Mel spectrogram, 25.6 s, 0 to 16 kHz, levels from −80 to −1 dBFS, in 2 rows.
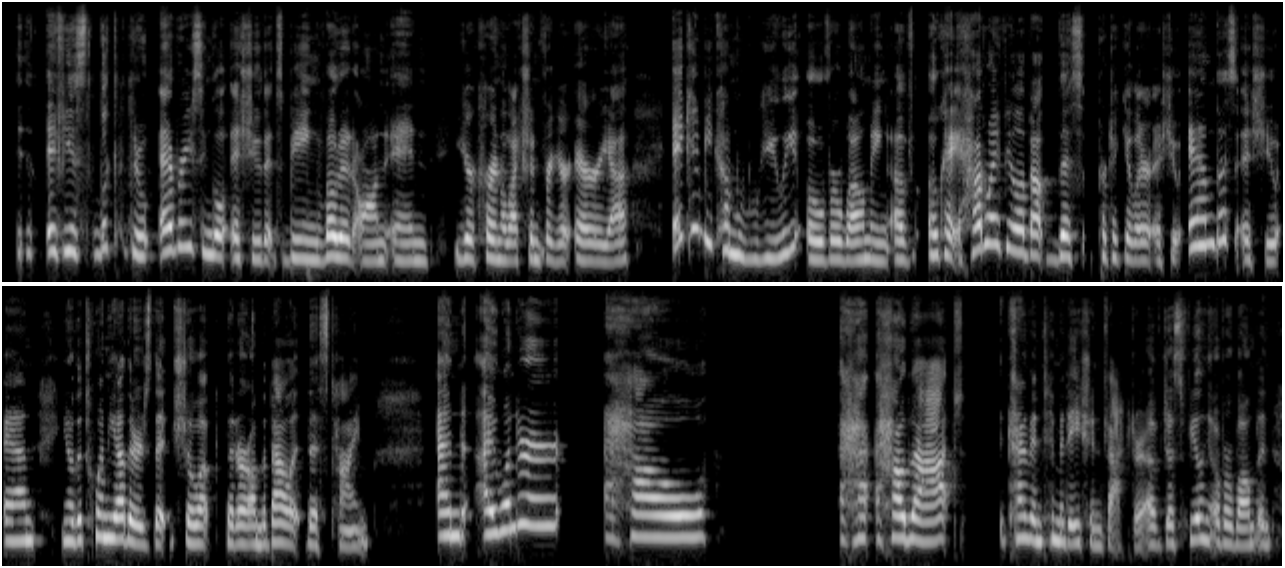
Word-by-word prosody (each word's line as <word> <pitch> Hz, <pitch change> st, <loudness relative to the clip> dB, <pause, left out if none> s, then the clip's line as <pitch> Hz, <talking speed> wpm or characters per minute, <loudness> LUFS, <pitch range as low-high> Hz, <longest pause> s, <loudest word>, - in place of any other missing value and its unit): i 275 Hz, -, -11 dB
i -, -, -9 dB
if 290 Hz, +1 st, +2 dB
you 300 Hz, -1 st, +2 dB
s 280 Hz, -, -2 dB
look 330 Hz, +5 st, -6 dB
through 245 Hz, -5 st, 0 dB
every 345 Hz, +3 st, +3 dB
single 265 Hz, -6 st, +2 dB
issue 225 Hz, -1 st, -3 dB
that's 215 Hz, -, -5 dB
being 210 Hz, -1 st, -3 dB
voted 235 Hz, -1 st, +7 dB
on 195 Hz, 0 st, -2 dB
in 195 Hz, 0 st, -6 dB, 0.3 s
your 220 Hz, 0 st, +1 dB
current 215 Hz, -1 st, +1 dB
election 200 Hz, +1 st, -2 dB
for 215 Hz, -, -4 dB
your 195 Hz, 0 st, -4 dB
area, 195 Hz, 0 st, -1 dB, 0.4 s
it 470 Hz, -, +3 dB
can 295 Hz, -, 0 dB
become 275 Hz, -, 0 dB
really 225 Hz, +8 st, -4 dB
overwhelming 205 Hz, -1 st, 0 dB
of, 210 Hz, 0 st, -2 dB, 0.2 s
"Okay, 255 Hz, -1 st, +2 dB
how 305 Hz, +1 st, +3 dB
do 390 Hz, -, 0 dB
I 380 Hz, -1 st, +1 dB
feel 315 Hz, -4 st, +1 dB
about 250 Hz, -7 st, 0 dB
this 245 Hz, -1 st, +4 dB, 0.2 s
particular 220 Hz, -4 st, -4 dB
issue? 195 Hz, -, -8 dB
And 370 Hz, +3 st, +2 dB
this 430 Hz, +3 st, -3 dB
issue 390 Hz, -4 st, -5 dB
and" 235 Hz, 0 st, 0 dB, 0.3 s
you 240 Hz, -, -3 dB
know, 230 Hz, -, 0 dB
the 245 Hz, -, +3 dB
20 270 Hz, 0 st, +2 dB
others 220 Hz, -7 st, +4 dB
that -, -, 0 dB
show 215 Hz, -3 st, 0 dB
up 210 Hz, +7 st, -3 dB
that 210 Hz, -3 st, -2 dB
are 210 Hz, -1 st, +3 dB
on 200 Hz, -1 st, -1 dB
the 210 Hz, -, -4 dB
ballot 225 Hz, -3 st, +1 dB
this 195 Hz, -2 st, -3 dB
time. 180 Hz, +4 st, -8 dB, 0.7 s
And 290 Hz, 0 st, +4 dB, 0.2 s
I 305 Hz, 0 st, +7 dB
wonder 390 Hz, +5 st, +4 dB, 0.7 s
how 275 Hz, 0 st, +3 dB, 1.3 s
ho 255 Hz, +2 st, -2 dB
how 265 Hz, +1 st, +4 dB
that, 245 Hz, -1 st, +2 dB, 0.5 s
kind 265 Hz, 0 st, -1 dB
of 260 Hz, -, -4 dB
intimidation 225 Hz, -4 st, -3 dB
factor -, -, -8 dB
of 200 Hz, 0 st, -5 dB
just 210 Hz, 0 st, -4 dB
feeling 250 Hz, 0 st, -1 dB
overwhelmed. 200 Hz, -3 st, -2 dB
And 200 Hz, -, -6 dB
235 Hz, 165 wpm, -24 LUFS, 210-275 Hz, 1.3 s, voted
